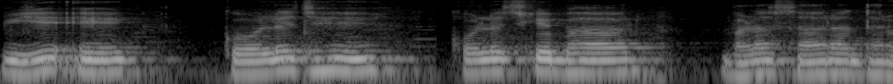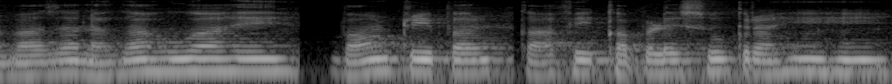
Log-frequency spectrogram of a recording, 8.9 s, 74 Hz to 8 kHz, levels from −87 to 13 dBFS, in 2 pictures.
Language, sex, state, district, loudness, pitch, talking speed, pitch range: Hindi, male, Chhattisgarh, Sukma, -31 LUFS, 145 Hz, 135 wpm, 135-150 Hz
